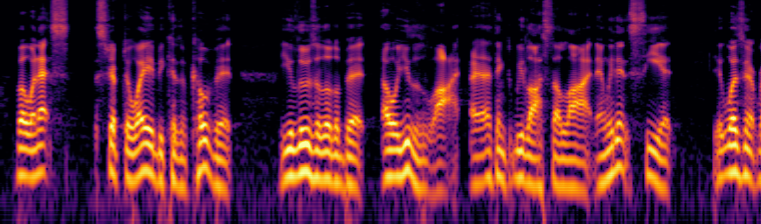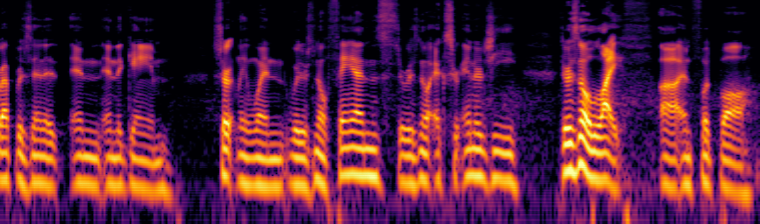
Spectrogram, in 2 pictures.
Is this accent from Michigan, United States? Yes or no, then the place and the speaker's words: no; Las Vegas, Nevada, United States; growing up in Vegas, we were a town, we had about a hundred, fifty thousand, two hundred thousand people here.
